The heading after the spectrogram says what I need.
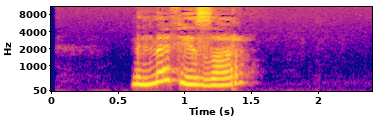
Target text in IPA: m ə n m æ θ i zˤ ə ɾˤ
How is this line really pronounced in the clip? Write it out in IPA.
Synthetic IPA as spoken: m ə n m æ θ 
